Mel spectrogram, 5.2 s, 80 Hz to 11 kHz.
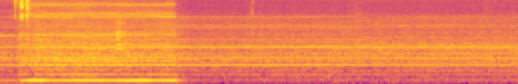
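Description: Lulzbot Mini 3D printer's stepper motors whining steadily as it homes and moves the print head at the start of a print, cutting off suddenly about two seconds in. After that only a steady hum remains.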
